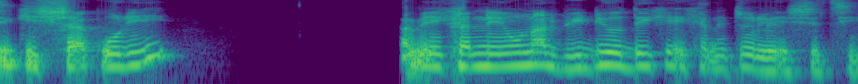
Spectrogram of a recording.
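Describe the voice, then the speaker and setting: A woman speaks at a medium pitch with flat, monotone intonation. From Thakurgaon, northern Bangladesh. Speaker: patient, nursing supervisor. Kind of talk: testimony.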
